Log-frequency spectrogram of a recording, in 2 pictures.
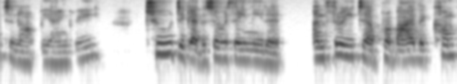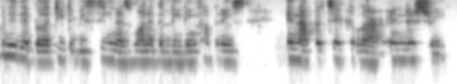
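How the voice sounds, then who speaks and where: A woman giving a motivational public talk as a guest speaker, with a deliberate, emphatic, instructive delivery. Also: fairly low pitch. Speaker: guest speaker, Toastmasters member. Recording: dull, lo-fi audio.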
